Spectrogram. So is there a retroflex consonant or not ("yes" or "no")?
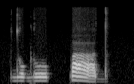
no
